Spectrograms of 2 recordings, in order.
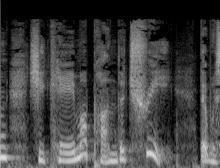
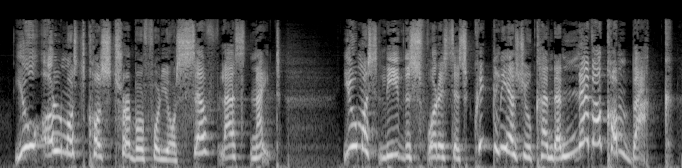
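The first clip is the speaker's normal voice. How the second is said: higher crone voice, firm; stern warning old woman; 7 semitones higher than usual. Acted. The old woman warning the girl to leave, firm. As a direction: send the girl away firmly.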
